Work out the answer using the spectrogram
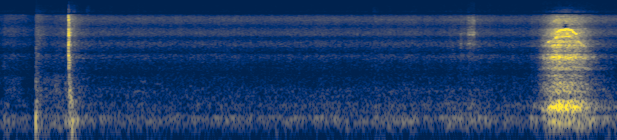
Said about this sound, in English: Did you hear that? Well, it sounds like a little toot. No, it is an air conditioning like revving up, but the damn car isn't on.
